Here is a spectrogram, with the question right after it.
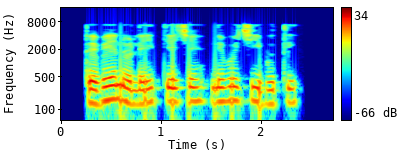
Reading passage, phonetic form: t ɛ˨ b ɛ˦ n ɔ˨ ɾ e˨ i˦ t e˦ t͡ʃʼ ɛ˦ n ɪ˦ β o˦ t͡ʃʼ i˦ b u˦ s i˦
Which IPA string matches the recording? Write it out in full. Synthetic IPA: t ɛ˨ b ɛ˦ n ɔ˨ l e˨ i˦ t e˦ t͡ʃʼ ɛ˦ n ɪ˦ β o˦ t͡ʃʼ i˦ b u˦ t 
